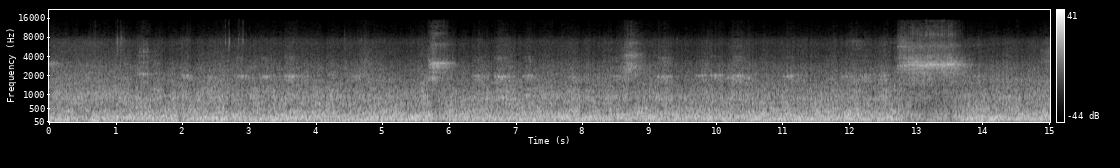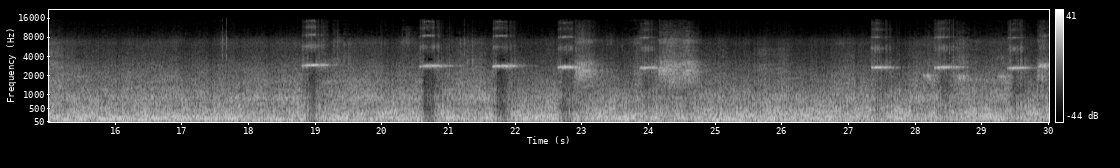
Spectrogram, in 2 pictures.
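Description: A loud, steady rushing noise with short high chirps from caged birds over it: a run of quick, evenly spaced chirps in the first third, then sharper single chirps every second or so in the last third.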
